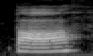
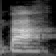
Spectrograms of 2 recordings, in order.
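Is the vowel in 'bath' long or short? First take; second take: long; short. First: It is said in a southern English accent. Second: It is said in a northern English accent. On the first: "It's because we're both from the south of England" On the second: "But if we were from the north, it would be"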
